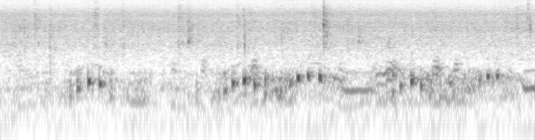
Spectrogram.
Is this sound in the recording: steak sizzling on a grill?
no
